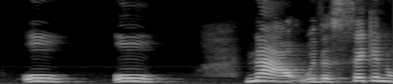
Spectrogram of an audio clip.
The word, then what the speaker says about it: u: It's very similar to English. Is just a little bit longer sound. Oo.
